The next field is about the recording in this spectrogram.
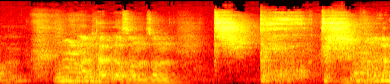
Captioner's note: imitates noises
